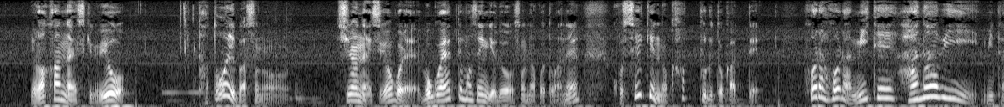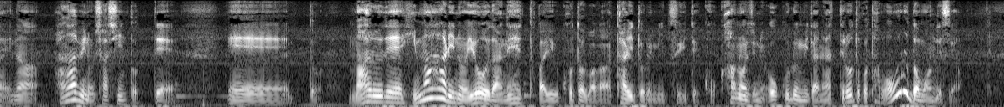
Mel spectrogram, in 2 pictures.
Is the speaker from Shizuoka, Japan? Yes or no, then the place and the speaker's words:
no; Sakai, Osaka, Japan; accent: Sakai dialect; 大阪の堺出身でやや堺なまりが出てしまいましたね。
